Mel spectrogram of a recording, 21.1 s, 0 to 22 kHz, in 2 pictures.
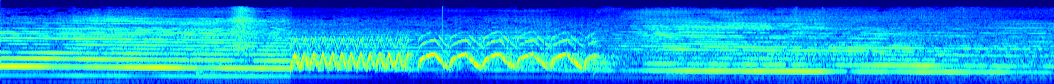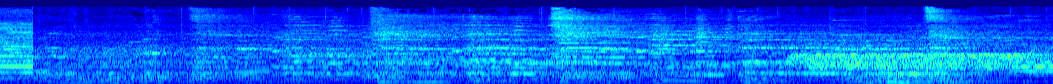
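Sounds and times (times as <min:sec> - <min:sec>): siren sliding down in pitch: 0:00.0 - 0:10.9, 0:18.3 - 0:21.0
warbling and yelping siren: 0:00.0 - 0:10.9, 0:18.4 - 0:21.0.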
